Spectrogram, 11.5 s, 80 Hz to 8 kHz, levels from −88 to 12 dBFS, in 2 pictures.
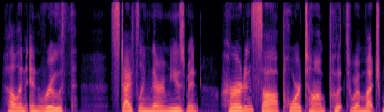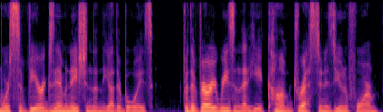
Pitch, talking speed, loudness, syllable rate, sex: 185 Hz, 175 wpm, -18 LUFS, 5.2 syllables/s, female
